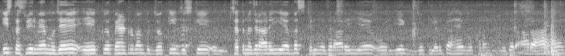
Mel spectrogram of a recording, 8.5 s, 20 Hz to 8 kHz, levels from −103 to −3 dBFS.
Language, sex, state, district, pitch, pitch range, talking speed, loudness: Hindi, male, Rajasthan, Bikaner, 185 Hz, 175-195 Hz, 235 wpm, -15 LUFS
